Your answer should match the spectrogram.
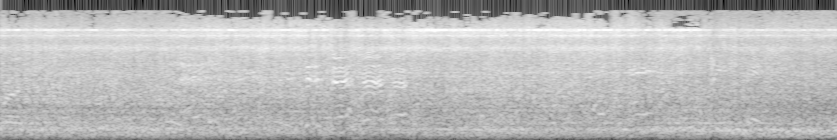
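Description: Aircraft engine running steadily on the airport apron: a loud, even rush with a thin high whine held throughout.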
